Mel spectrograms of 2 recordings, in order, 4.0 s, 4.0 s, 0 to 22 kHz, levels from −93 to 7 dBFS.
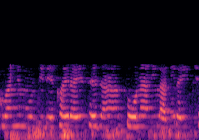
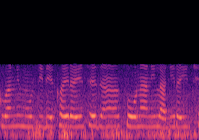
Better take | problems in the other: second | noise reduction (classical method WPE with log-MMSE)

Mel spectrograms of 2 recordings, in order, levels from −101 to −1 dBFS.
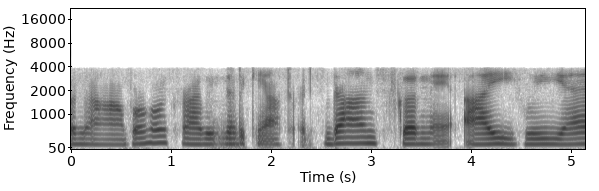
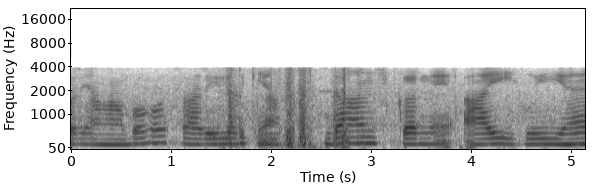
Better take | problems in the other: second | noise reduction (neural separator model SepFormer WHAM!)

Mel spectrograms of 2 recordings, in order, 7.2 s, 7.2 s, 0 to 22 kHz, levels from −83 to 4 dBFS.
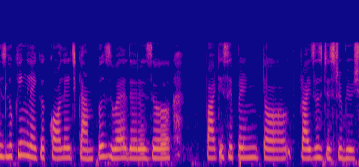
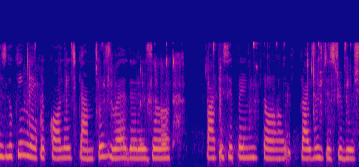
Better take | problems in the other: first | noise reduction (neural mask model Resemble Enhance denoiser)

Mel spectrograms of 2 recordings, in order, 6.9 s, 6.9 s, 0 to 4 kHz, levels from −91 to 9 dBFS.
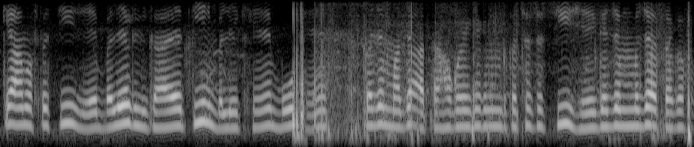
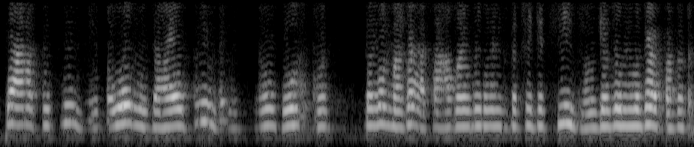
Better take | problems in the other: first | noise reduction (neural mask model DeepFilterNet 3)

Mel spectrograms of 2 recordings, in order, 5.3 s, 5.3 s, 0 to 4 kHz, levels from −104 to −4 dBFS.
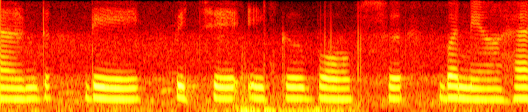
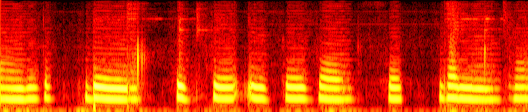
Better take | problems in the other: first | noise reduction (neural separator model SepFormer WHAMR!)

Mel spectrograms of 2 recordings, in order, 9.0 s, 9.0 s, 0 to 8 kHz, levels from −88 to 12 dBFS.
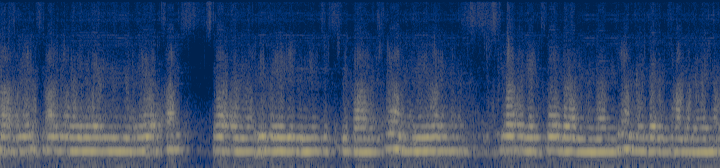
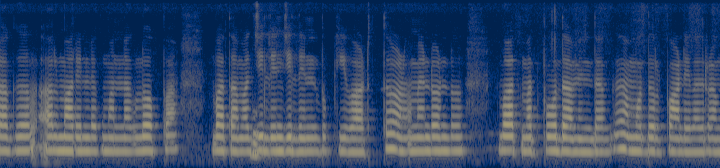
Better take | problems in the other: second | noise reduction (neural separator model SepFormer DNS4)

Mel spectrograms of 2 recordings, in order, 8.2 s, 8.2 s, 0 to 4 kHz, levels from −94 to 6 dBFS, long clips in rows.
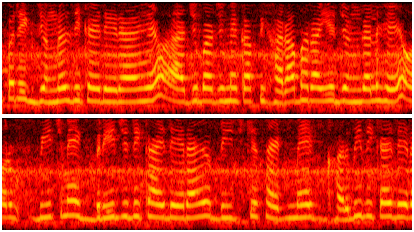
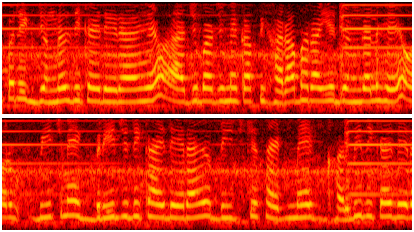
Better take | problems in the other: first | background sound (Bowed string instrument); 13 dB below the speech

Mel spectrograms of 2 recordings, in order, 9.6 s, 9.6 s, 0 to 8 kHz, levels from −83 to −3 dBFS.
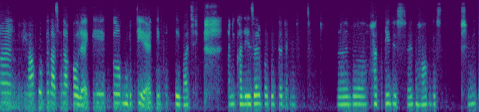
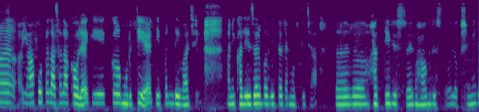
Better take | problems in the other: second | noise reduction (neural mask model RNNoise)

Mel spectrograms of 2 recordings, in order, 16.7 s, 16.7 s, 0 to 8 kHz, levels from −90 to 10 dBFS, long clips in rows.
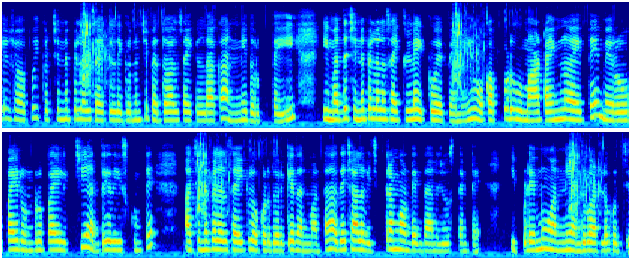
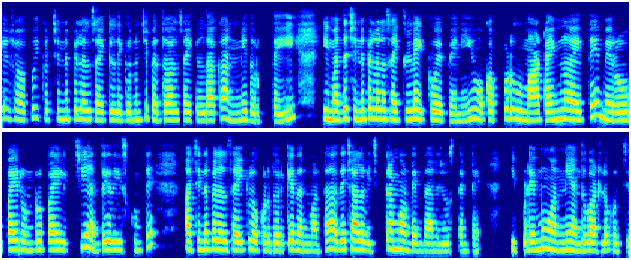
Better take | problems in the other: second | background sound (Liquid); 18 dB below the speech

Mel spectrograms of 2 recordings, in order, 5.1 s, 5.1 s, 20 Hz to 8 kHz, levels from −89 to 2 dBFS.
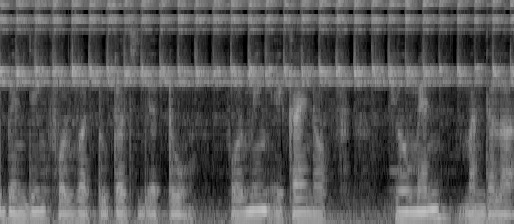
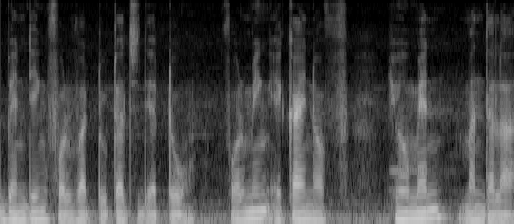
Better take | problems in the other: second | background sound (Bell); 1 dB above the speech // room echo; dies away in 0.2 s

